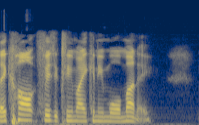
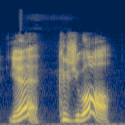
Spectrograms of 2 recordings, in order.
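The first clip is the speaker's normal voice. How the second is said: heavy, dripping, openly mocking super-sarcastic tone; 3 semitones higher, 4 dB louder than usual. Retelling company people on stage answering fans: mimicking super-sarcastic reply. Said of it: "and just like being super sarcastic".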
